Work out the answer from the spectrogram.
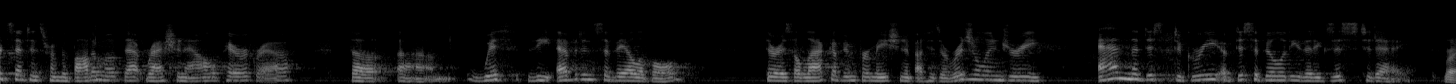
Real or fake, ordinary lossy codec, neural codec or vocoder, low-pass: real; MP3, 64 kbps; none; 7.2 kHz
